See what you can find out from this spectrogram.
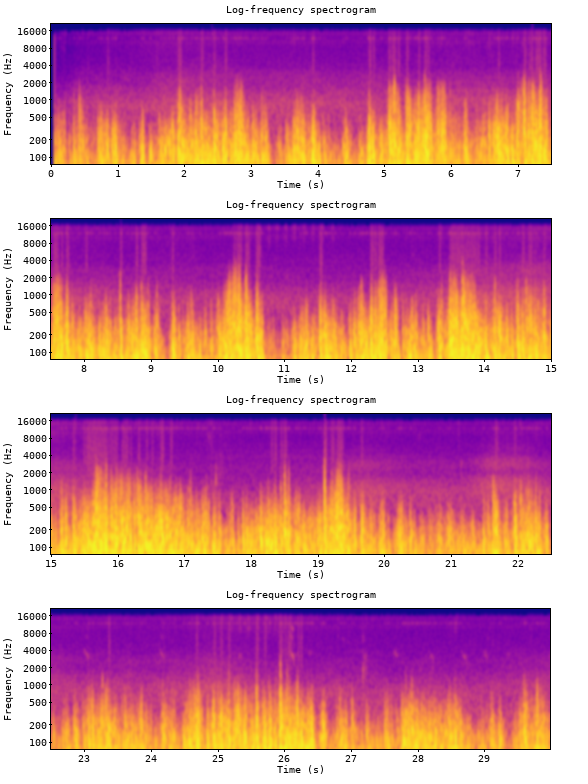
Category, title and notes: Sound effects > Natural elements and explosions
Rapid Wind at Sedona Vortex Airport
Rapid wind sound, recorded at the area known as the Vortex via Airport road in Sedona, Arizona. The area is known as a natural geomagnetic energy site.
energy, breeze, gust, air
